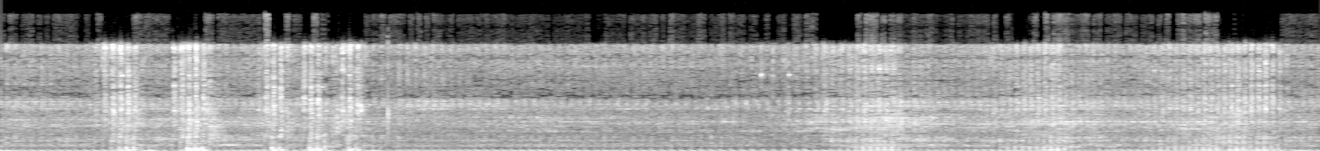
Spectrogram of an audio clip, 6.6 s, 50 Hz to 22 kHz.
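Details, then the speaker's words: 2006 Honda Rancher after cleaning a clogged carburetor; before, it ran only on choke and died with the choke off. It now idles steadily on its single cylinder with the choke off. "There we go. choke's off. We're idling with the choke off."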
